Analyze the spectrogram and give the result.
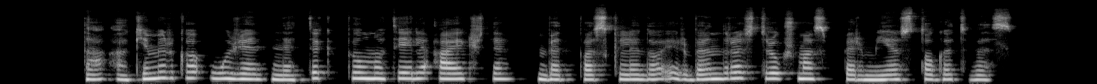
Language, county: Lithuanian, Kaunas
